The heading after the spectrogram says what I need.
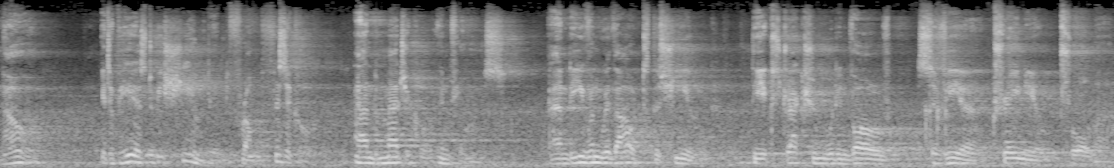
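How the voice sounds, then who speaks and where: A put-on character voice from a man at medium pitch, fairly slow with long, frequent pauses, under loud background noise and clear echo. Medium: video game. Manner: clinical, detached.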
